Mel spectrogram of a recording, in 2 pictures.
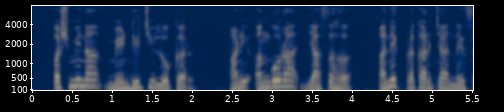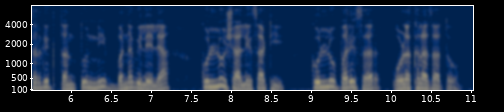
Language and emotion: Marathi, neutral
